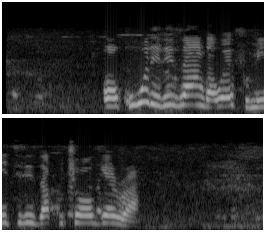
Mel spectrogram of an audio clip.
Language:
Ganda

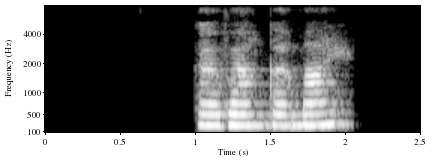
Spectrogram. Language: Vietnamese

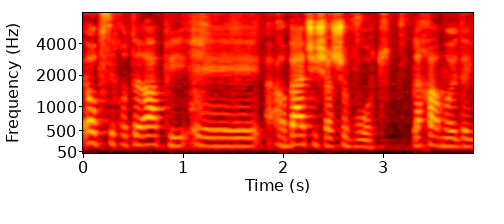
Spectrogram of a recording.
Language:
Hebrew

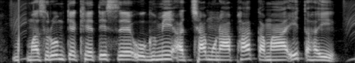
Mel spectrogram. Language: Magahi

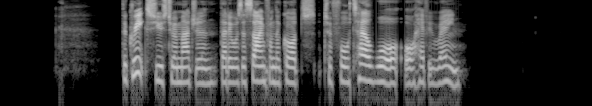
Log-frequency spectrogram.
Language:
English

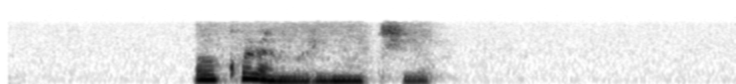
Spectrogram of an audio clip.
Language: Ganda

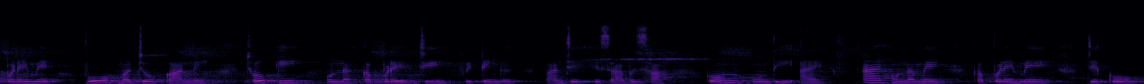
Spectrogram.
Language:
Sindhi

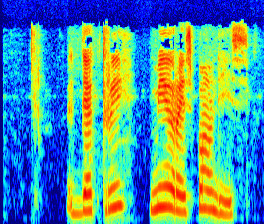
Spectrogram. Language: Esperanto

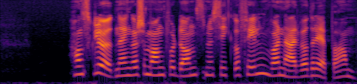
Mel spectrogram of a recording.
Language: Norwegian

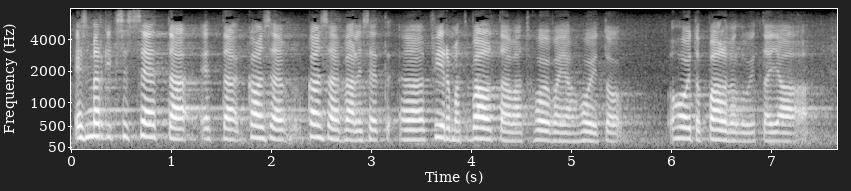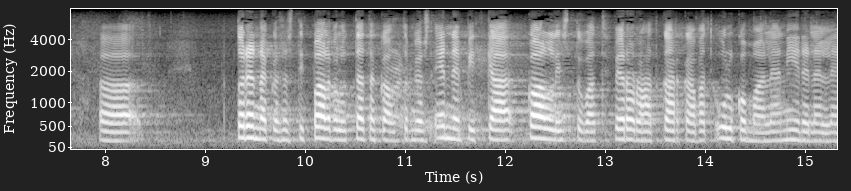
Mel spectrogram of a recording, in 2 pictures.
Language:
Finnish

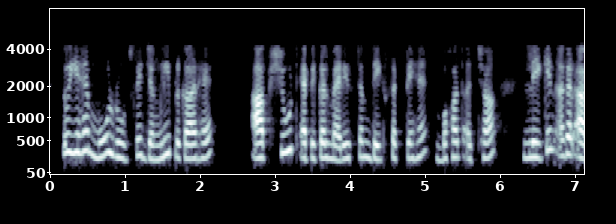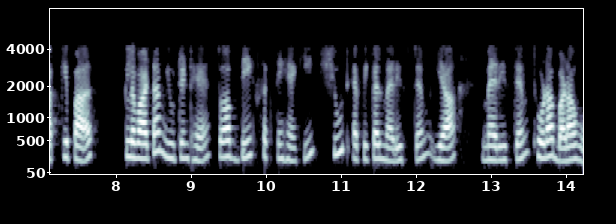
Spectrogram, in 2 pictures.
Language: Hindi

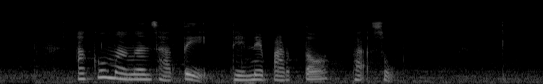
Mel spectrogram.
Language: Javanese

